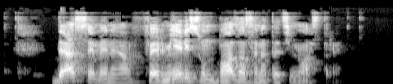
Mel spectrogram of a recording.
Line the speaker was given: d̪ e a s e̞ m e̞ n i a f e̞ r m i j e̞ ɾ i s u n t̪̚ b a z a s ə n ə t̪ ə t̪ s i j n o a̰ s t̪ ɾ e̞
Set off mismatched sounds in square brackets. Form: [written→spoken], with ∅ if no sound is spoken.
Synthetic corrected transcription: d̪ e a s e̞ m e̞ n [i→e] a f e̞ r m i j e̞ ɾ i s u n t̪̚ b a z a s ə n ə t̪ ə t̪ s i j n o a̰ s t̪ ɾ e̞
